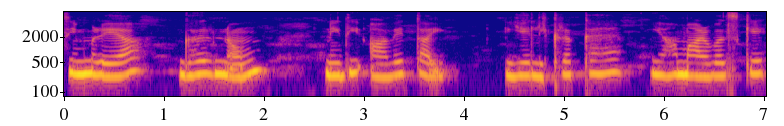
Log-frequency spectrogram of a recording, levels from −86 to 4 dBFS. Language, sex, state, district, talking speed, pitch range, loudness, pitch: Hindi, female, Chandigarh, Chandigarh, 110 wpm, 250-290 Hz, -15 LUFS, 265 Hz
